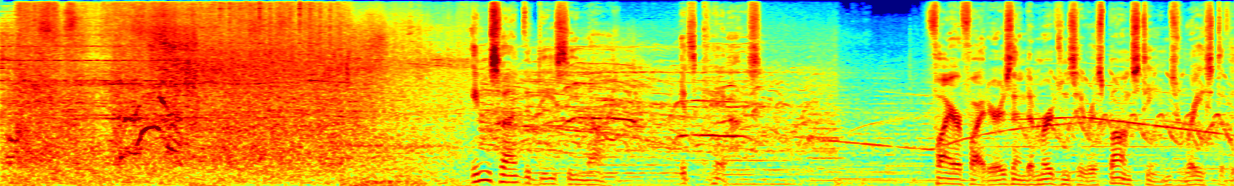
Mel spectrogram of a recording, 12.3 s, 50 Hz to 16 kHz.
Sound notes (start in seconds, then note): 0.0 airplane crashing; 1.0 passengers screaming; 1.4 humming; 7.1 passengers screaming; 7.1 sirens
